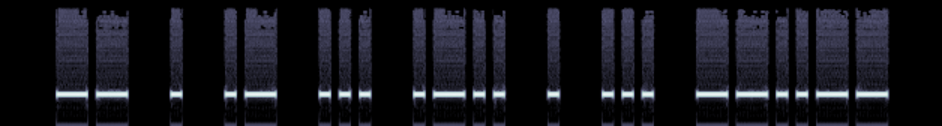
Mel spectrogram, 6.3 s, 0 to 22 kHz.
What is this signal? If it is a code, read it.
Morse code, heard as a keyed tone, about 18 wpm, spaced as for 15 wpm, 1000 Hz. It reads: MEASLES,
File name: qotdfiles / 15wpm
